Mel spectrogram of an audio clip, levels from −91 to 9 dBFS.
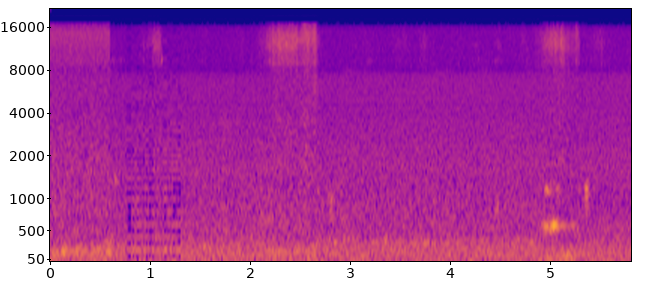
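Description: From 0.77 to 1.3 s, new audio likely arrived too seldom, so a stretch of about 5 ms kept being replayed while most of the real signal was skipped. This robotic sound from repeated short buffers imposes a rigid, metallic 200 Hz buzz on the speech.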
